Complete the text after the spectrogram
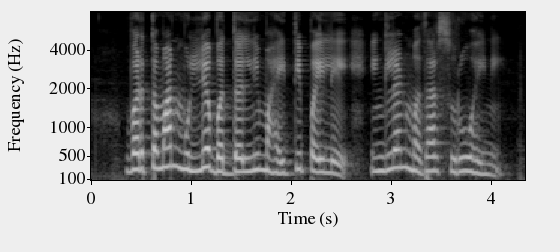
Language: Marathi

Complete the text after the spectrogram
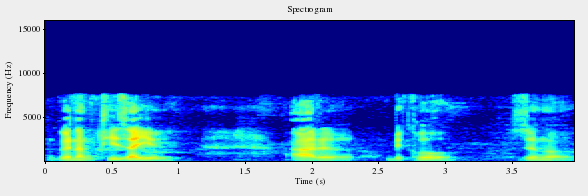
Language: Bodo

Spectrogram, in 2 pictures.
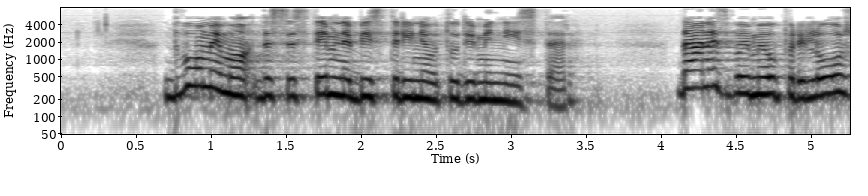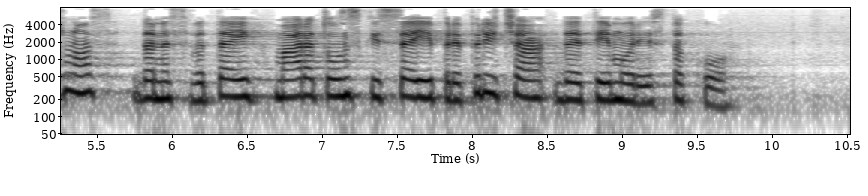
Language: Slovenian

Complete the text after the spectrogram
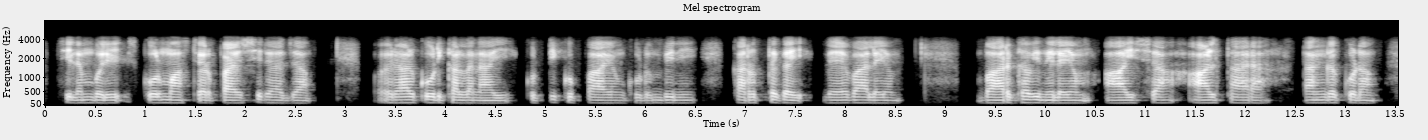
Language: Malayalam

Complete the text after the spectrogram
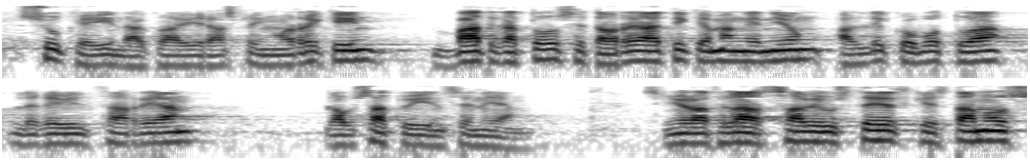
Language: Basque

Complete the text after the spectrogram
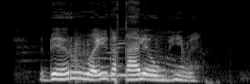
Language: Somali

